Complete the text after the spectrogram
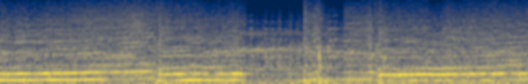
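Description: A race car engine roars at high revs, its pitch dropping sharply with each gear change.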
